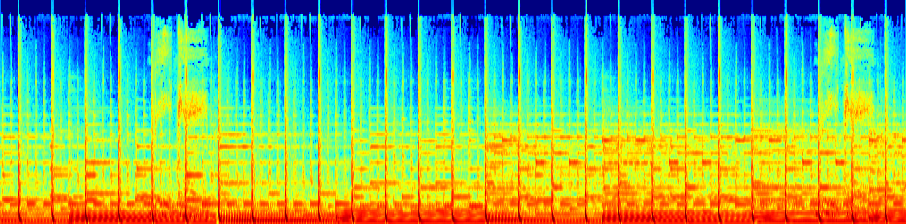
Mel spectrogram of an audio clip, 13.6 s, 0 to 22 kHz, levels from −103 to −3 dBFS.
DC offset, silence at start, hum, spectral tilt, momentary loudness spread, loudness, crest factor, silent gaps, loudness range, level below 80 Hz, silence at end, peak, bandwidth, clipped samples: under 0.1%; 0 s; none; -6.5 dB/octave; 3 LU; -11 LUFS; 10 dB; none; 1 LU; -16 dBFS; 0 s; 0 dBFS; 17 kHz; 0.4%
